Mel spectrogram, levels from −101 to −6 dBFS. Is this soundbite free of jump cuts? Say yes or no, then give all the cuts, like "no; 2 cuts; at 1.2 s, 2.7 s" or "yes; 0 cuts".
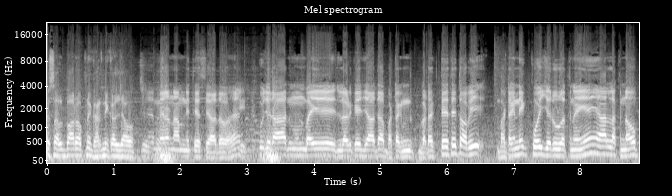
no; 2 cuts; at 1.6 s, 3.2 s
